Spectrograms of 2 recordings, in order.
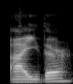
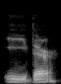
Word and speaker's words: either: es que Recuerden que hay personas que dicen either hay otras que dicen either hay unas que dicen neither y neither las dos pronunciaciones son aceptadas las dos son comunes y las dos son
